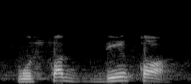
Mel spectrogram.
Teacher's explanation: Sad is part of the حروف مستعالية. Qaf is also part of the Huruf Musta'aliya, and therefore we're pronouncing them with a thicker tone, a full mouth.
